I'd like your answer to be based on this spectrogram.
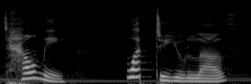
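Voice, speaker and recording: A woman voicing a mysterious old hooded man, a slow, solemn tempter from a fantasy game story. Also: deep voice, very animated, faint music behind, heavily acted. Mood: probing.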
